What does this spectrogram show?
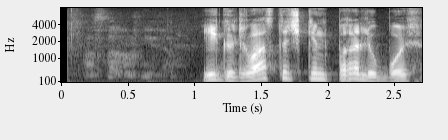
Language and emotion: Russian, positive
